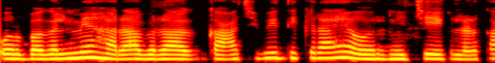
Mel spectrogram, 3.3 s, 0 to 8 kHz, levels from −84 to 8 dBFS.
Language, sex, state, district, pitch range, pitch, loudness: Hindi, female, Bihar, Bhagalpur, 210-245 Hz, 215 Hz, -15 LUFS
